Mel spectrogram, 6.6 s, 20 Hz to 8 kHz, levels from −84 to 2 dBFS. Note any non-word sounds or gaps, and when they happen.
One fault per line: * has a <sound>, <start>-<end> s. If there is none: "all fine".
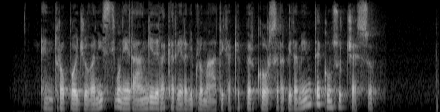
all fine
